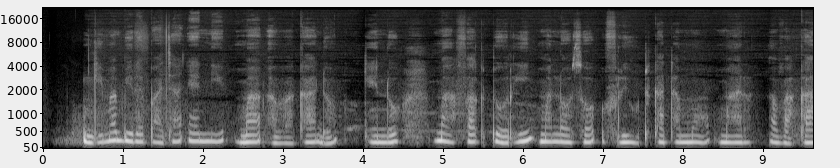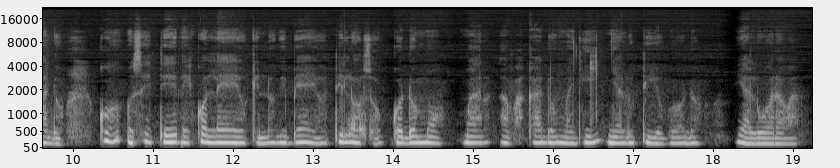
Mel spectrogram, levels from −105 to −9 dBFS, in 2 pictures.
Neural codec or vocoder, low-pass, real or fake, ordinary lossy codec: none; none; real; none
